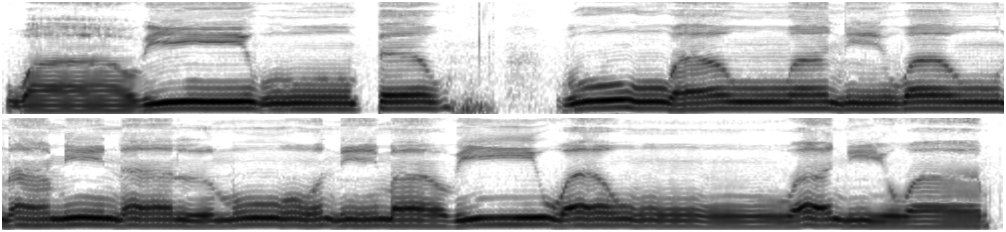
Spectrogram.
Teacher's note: wawu ini dihasilkan dari kedua bibir yang renggang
